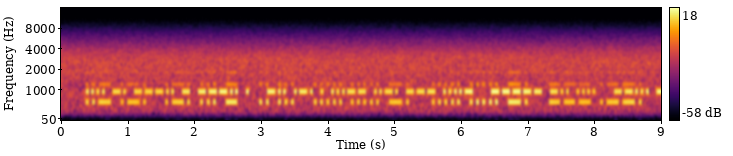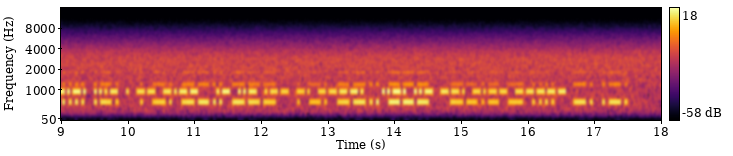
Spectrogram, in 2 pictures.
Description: Morse code, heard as two keyed tones, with radio static. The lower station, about 25 wpm, 600 Hz: UR RST IS 55N 55N OP HR ENZO ENZO QTH NR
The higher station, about 30 wpm, 940 Hz: HN8T8E DRE3FO4 0DH 7CVEMY AUWN9 FUGY0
